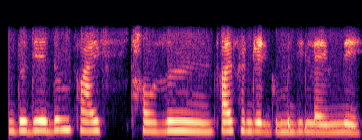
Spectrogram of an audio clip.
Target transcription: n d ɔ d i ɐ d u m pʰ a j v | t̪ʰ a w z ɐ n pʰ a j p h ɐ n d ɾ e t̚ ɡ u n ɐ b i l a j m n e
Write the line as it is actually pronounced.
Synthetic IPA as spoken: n d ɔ d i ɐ d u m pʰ a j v | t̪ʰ a w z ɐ n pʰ a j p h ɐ n d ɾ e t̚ ɡ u m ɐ d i l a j m n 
